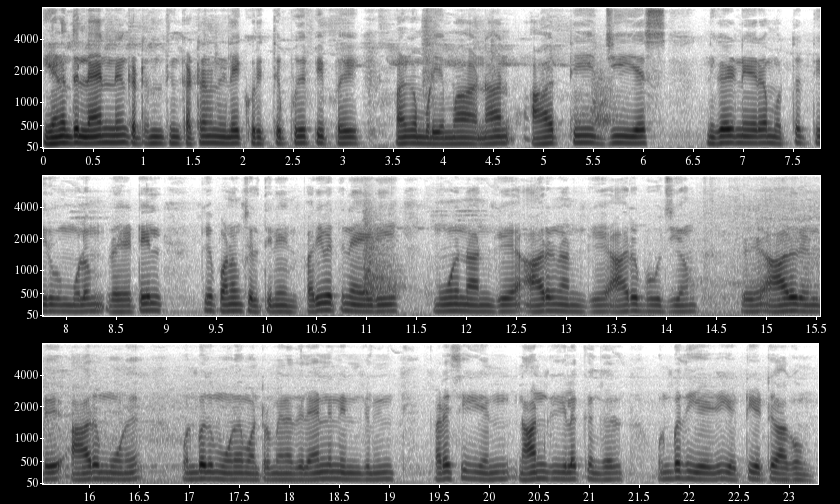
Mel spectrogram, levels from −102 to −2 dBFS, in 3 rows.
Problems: none marked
